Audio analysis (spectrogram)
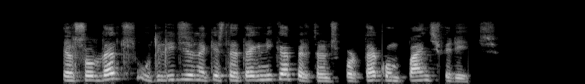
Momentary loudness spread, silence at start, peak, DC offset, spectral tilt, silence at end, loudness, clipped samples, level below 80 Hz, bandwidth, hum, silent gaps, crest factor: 10 LU; 0.65 s; -2 dBFS; under 0.1%; -4.5 dB/octave; 0.9 s; -18 LUFS; under 0.1%; -64 dBFS; 7.8 kHz; none; 3.42-3.46 s; 18 dB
